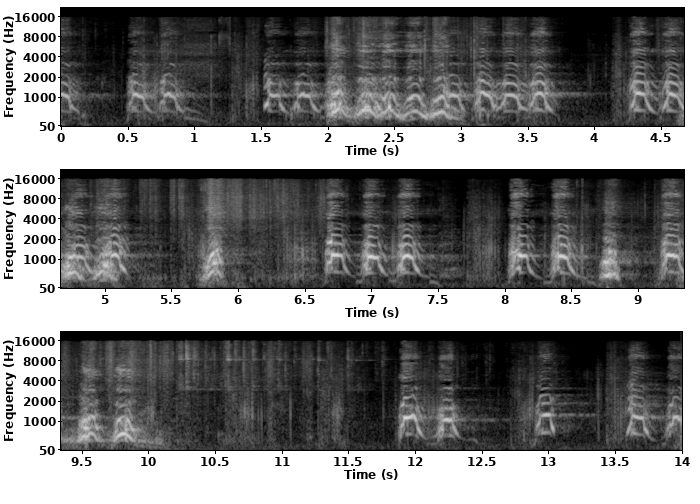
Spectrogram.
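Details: A dog barking in rapid, sharp bursts, clusters of high, yappy barks at roughly three or four per second, broken by short pauses, with a few whiny, yelping notes mixed in.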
